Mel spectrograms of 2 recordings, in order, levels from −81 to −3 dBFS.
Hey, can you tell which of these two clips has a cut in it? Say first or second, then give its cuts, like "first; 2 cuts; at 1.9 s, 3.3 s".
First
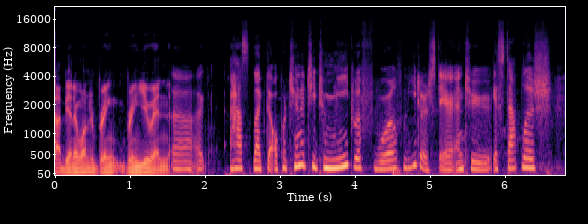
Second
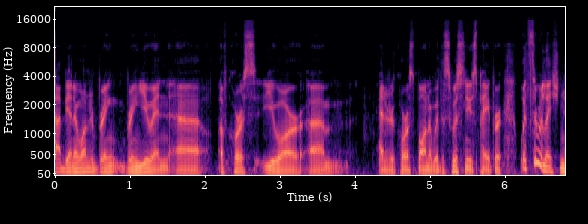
first; 2 cuts; at 1.5 s, 5.8 s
